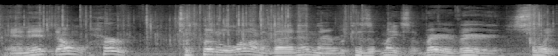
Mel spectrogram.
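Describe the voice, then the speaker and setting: A man speaks at a medium pitch with lively intonation, with audible room echo and noticeable background noise around him. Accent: Mississippi. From US South, Mississippi. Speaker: home cook, video host. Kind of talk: cooking tutorial. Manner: slow; casual.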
